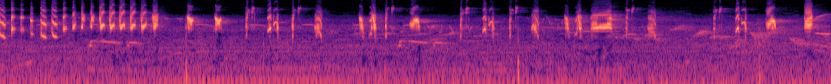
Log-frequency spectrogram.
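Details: Javan pentet song opening with a rapid burst of evenly spaced high chirps, then scattered sharp notes and brief warbles, a soft lower whistle recurring in the background.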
